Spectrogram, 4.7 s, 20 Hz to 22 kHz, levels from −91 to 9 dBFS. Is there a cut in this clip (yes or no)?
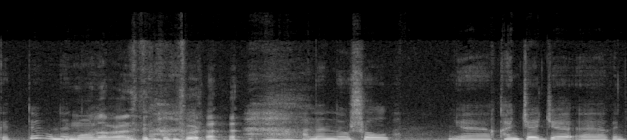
no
